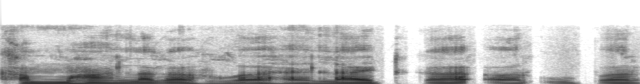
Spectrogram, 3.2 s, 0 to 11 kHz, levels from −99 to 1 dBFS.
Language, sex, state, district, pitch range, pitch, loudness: Hindi, male, Madhya Pradesh, Katni, 95-110 Hz, 100 Hz, -18 LUFS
